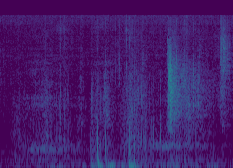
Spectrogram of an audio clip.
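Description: Faint handling noise: a few soft knocks close together about a second in, then a brief hiss near the end, over a faint steady hum.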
